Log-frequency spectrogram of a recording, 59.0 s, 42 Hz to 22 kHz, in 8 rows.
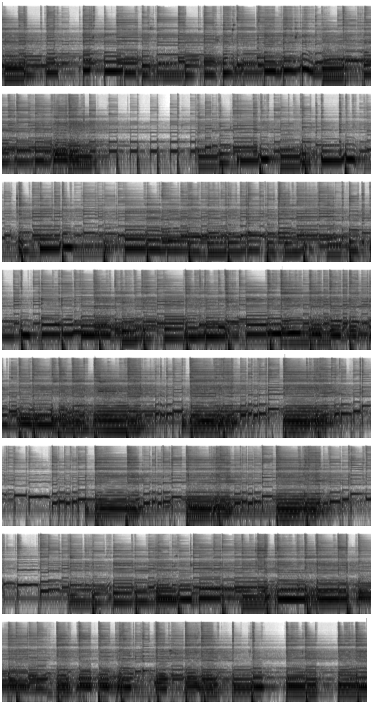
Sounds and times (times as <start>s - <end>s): Blues: 0.0s - 58.9s
Strum: 0.0s - 58.9s.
